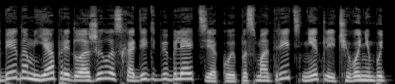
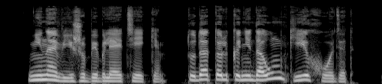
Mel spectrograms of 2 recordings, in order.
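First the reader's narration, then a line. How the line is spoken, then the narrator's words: Grumbling mutter. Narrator (Russian): пробурчала Джардин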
